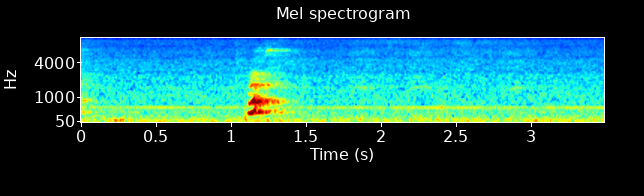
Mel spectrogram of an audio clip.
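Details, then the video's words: Husky named Bandit, a foster dog, dreaming while asleep indoors; one short muffled bark-like yelp with a clear harmonic stack, otherwise a quiet room with steady low hum. "Husky talking in his sleep"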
